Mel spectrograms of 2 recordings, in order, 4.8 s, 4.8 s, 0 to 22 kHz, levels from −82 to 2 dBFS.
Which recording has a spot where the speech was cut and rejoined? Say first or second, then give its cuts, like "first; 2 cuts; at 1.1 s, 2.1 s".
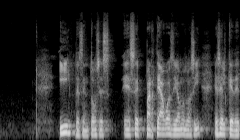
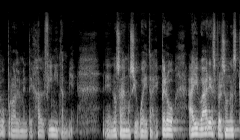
first; 1 cut; at 1.5 s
